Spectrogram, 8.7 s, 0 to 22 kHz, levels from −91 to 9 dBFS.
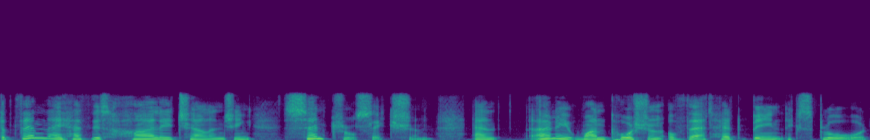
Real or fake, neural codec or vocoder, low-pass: fake; codec, 16 kHz, 4 kbps, FunCodec, trained on Chinese and English, 50 frames a second; 7.2 kHz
